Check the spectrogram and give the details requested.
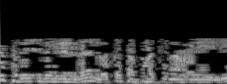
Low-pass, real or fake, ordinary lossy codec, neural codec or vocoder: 3.6 kHz; real; none; none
